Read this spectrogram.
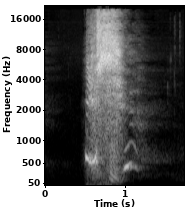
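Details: A single loud, explosive sneeze with a sharp hissing burst of air and a voiced 'choo' tail, in a quiet room.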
